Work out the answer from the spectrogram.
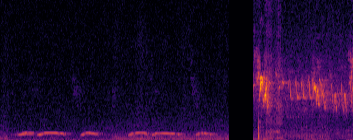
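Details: A dove in a summer garden near Arras gives soft, hollow, arched coos in a steady series, followed by a burst of sparrow chirping.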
